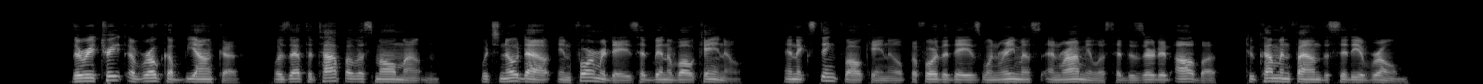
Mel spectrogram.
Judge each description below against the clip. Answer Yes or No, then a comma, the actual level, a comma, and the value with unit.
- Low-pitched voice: Yes, low, 115 Hz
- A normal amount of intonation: Yes, average, 3.7 semitones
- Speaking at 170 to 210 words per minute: Yes, average, 175 wpm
